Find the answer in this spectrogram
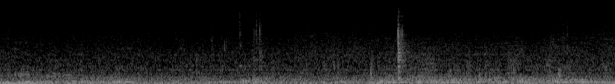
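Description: Steady low workshop hum with two short sharp clicks, about two and a half and four seconds in.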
